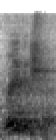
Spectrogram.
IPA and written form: ˈriːdəʃɪp (readership)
